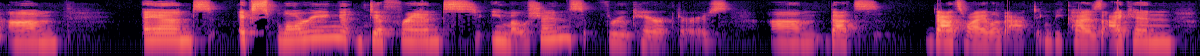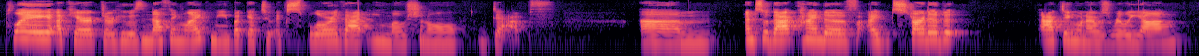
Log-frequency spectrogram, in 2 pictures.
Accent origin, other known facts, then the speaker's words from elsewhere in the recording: Mission Viejo, California, United States; I was born in Mission Viejo, California. Um, I was born and raised there um, for my whole life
